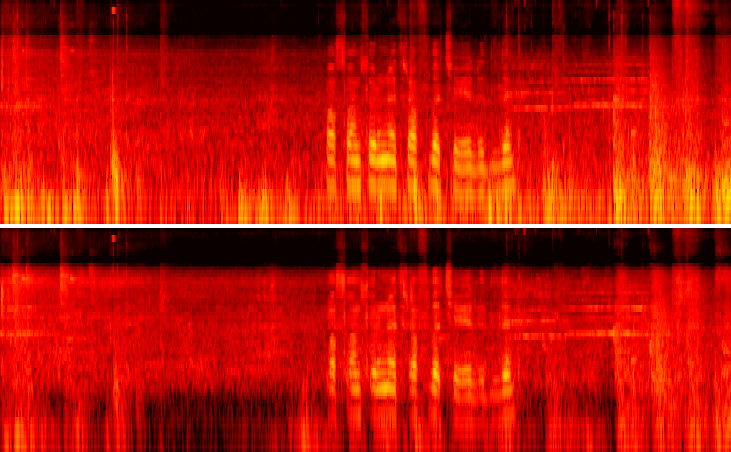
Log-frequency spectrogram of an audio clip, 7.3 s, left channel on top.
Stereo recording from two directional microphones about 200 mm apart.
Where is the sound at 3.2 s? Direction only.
5° left (ahead or behind).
